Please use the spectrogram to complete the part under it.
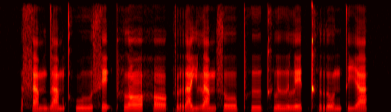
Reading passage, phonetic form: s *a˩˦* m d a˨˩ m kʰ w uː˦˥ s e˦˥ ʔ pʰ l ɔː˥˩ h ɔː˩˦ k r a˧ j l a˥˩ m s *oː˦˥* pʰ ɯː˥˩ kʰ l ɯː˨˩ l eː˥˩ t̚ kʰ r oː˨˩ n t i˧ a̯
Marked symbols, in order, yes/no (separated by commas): no, yes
